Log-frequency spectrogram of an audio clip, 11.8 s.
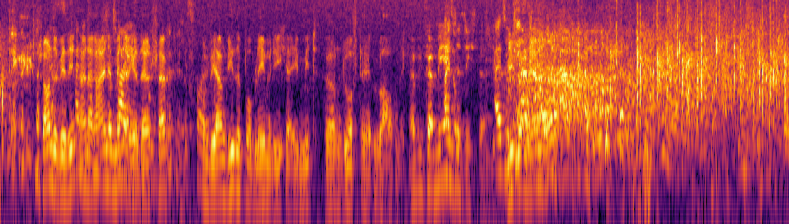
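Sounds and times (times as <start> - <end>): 
laughter: 0.0 - 1.4, 7.6 - 11.6
speech: 0.2 - 10.0
applause from the men in audience: 8.8 - 11.8.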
